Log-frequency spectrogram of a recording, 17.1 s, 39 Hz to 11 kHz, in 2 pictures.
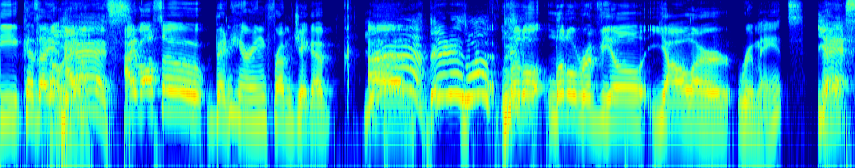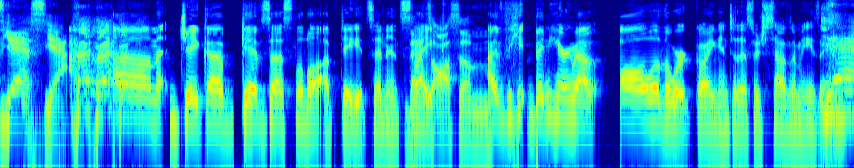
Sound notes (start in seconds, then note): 9.1 laughs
